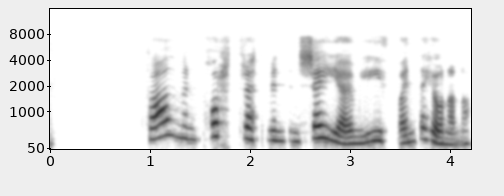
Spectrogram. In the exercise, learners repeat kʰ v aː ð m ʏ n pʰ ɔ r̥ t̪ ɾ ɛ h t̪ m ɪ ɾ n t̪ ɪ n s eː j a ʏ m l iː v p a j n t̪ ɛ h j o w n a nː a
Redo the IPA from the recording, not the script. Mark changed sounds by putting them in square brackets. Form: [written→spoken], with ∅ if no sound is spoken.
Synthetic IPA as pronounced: kʰ v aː ð m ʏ n pʰ ɔ r̥ t̪ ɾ ɛ h t̪ m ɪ [ɾ→∅] n t̪ ɪ n s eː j a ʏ m l iː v p a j n t̪ [ɛ→a] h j o w n a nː a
